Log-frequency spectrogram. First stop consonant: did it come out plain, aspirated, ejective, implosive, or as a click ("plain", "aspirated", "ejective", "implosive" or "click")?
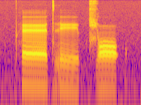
aspirated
